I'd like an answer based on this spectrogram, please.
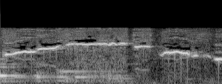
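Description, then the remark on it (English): A person whistles a flowing classical melody with a clear, steady tone, the pitch gliding up and down between sustained notes, fairly loud with no talking. “I'm awfully glad those teeth of yours aren't removable. I'd love to hear you whistle through them.”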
